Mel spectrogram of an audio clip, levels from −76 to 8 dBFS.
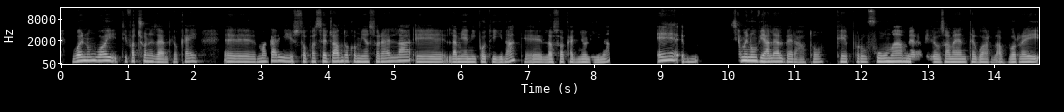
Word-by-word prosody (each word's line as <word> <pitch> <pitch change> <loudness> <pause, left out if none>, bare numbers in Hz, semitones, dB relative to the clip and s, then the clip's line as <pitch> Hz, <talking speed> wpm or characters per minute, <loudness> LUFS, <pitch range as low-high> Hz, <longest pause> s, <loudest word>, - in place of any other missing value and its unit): vuoi 175 +5 +3
o - - +3
non 195 +1 +3
vuoi 190 -1 +3
ti - - -7
faccio 170 +2 -2
un 170 - +2
esempio, 130 -3 -1
okay? 155 +4 -3 0.3
Eh 150 -2 0
magari 165 +3 0
sto 160 - -3
passeggiando 160 +2 +1
con 160 -2 -2
mia 150 0 +1
sorella 165 +5 0
e 140 -3 -1
la 140 - +1
mia 140 0 +1
nipotina 140 +5 -1
che 130 -10 -3
è - - -2
la 130 +1 +1
sua 140 +2 -2
cagnolina 130 0 -2 0.7
e 205 +4 +2
mh 145 0 -6 0.5
siamo 195 0 +2
in 190 - +7
un 185 - +7
viale 160 -2 +4
alberato 135 -2 -2
che 150 -1 -1
profuma 160 +2 +2
meravigliosamente. 140 -1 0
Guarda 130 -3 -3
vorrei 140 +2 +2
150 Hz, 150 wpm, -26 LUFS, 140-165 Hz, 0.7 s, in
